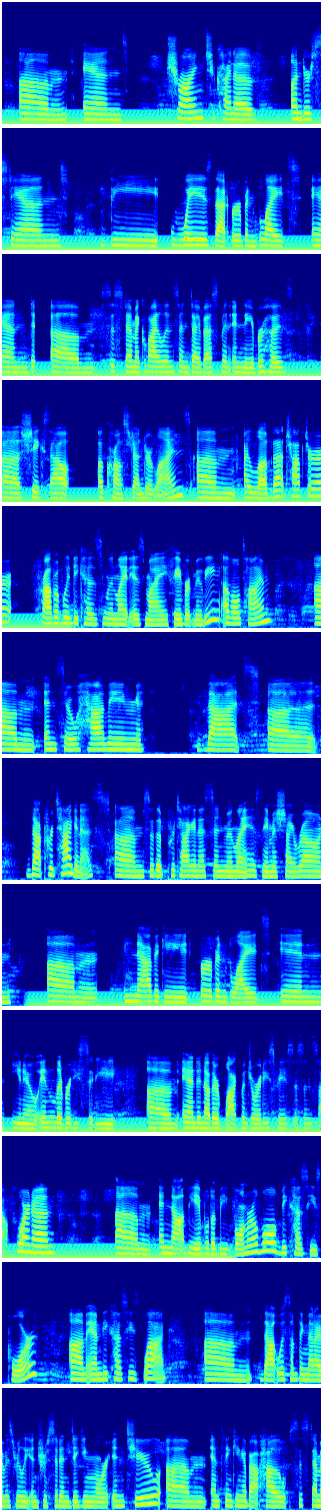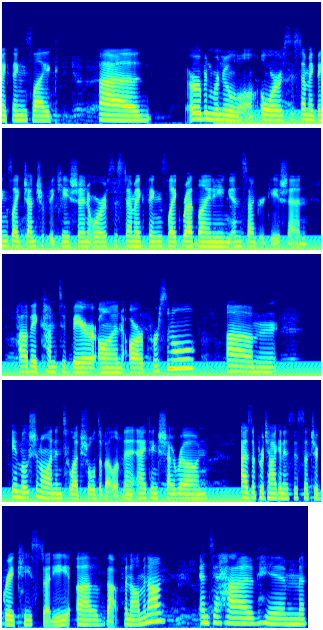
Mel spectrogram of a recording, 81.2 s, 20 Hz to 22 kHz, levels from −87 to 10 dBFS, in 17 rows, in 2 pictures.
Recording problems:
muffled; very; fading above 3 kHz
electrical hum; noticeable; until 20 s, from 34 to 47 s and from 1:01 to 1:16; 50 Hz, 20 dB below the speech
voice in the background; faint; throughout; 25 dB below the speech

